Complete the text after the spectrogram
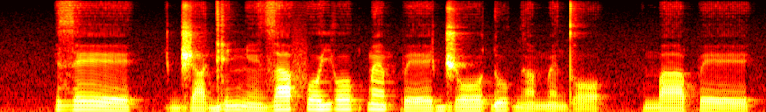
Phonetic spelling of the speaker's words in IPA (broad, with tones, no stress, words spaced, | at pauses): zeː˦˨ | d͡ʒa˨ɡi˦ɲĩ˨ za˦fo˦joː˦k͡pɛ̃˦ peː˨˦d͡ʒoː˧ɗu˧ ɡã˨mɛ̃˨dɔ˨ | maː˨peː˨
